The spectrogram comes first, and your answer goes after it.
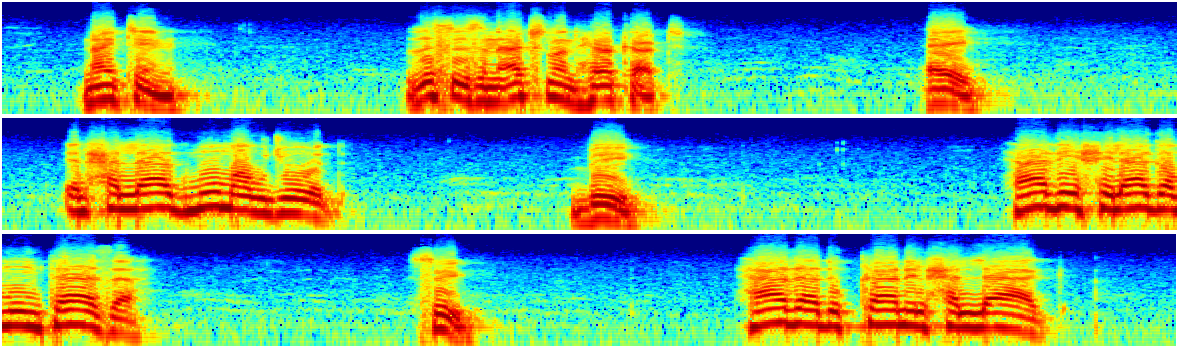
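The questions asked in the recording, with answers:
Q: This is an excellent haircut.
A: B: هذه حلاقة ممتازة.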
